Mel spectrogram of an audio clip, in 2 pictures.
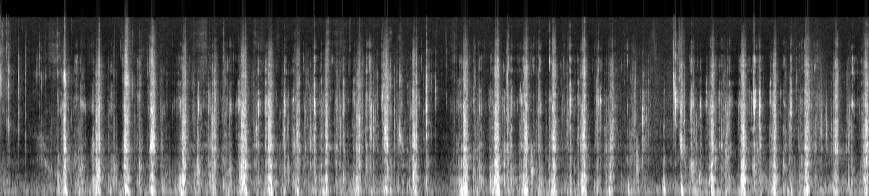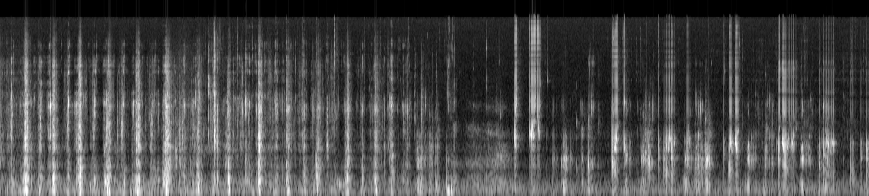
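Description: Close-up chewing of raw Chinese herring, a dense run of quick mouth clicks several a second, thinning out with a few sharper clicks about twenty seconds in.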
